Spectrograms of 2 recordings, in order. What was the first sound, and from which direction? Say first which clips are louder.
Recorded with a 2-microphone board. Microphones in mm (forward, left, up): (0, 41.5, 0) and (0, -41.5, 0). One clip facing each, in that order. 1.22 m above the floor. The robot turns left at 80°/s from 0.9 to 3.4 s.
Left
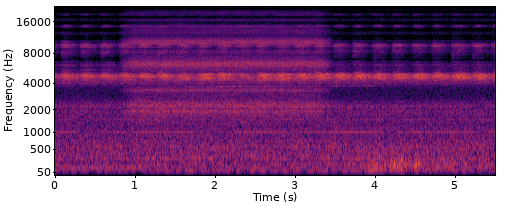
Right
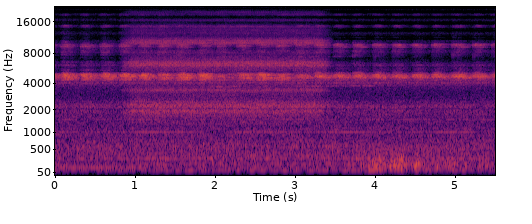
An insect: left 1 dB; 110° left.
